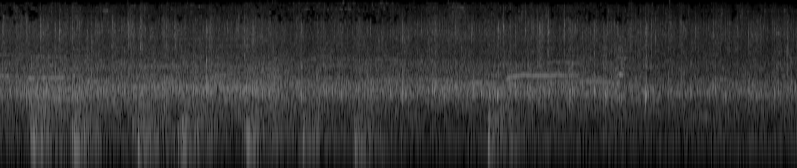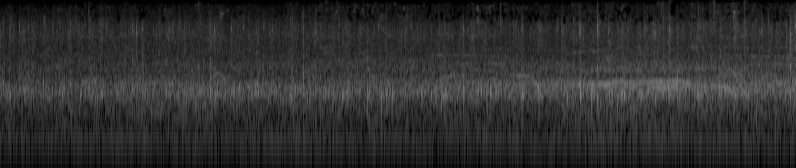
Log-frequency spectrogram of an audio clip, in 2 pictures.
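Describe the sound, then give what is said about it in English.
Horses' hooves clip-clop in a steady rhythm as the Diamond Jubilee State Coach carries King Charles III in his coronation procession to Westminster Abbey, most distinct in the first few seconds, over a constant wash of crowd noise and murmuring voices. “King Charles III travels to Westminster Abbey in Diamond Jubilee Sta”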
